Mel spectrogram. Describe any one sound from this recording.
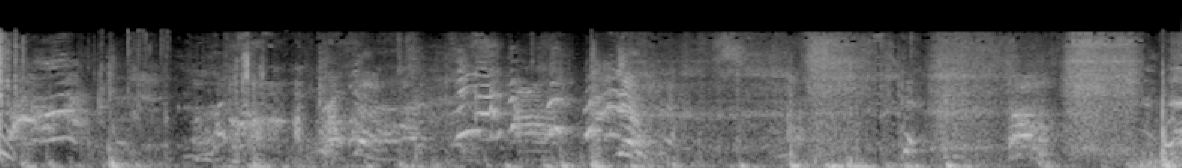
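A young man gasps in pain.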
